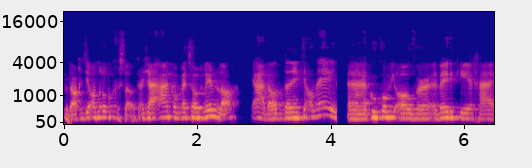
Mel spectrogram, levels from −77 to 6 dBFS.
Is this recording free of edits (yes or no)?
no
